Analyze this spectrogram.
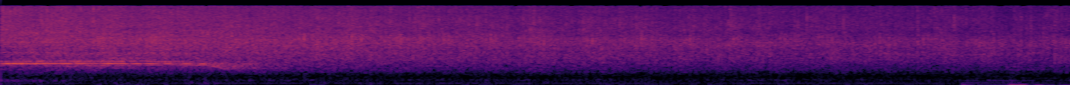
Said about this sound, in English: I want to clap for her again.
